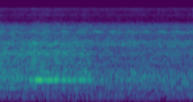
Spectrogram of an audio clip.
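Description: Steady hiss of air bubbles streaming from an aquarium air stone, with a brief faint tone about half a second in.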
